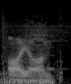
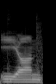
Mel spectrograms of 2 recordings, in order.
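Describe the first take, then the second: First: The ending is said like 'eye-on'. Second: The ending is said like 'ee-on'. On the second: "Not Eon"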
